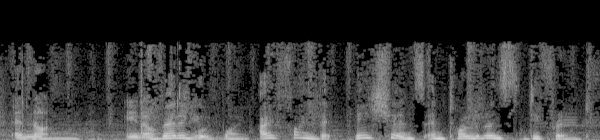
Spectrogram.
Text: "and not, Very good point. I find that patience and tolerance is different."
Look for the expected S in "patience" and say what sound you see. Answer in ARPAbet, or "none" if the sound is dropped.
S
